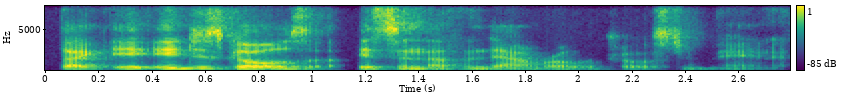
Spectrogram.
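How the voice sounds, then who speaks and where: A man in his twenties telling his story as a podcast guest, relaxed and rambling, with lots of fillers. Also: low voice, fast. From United States. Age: 20s. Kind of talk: casual interview chat.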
